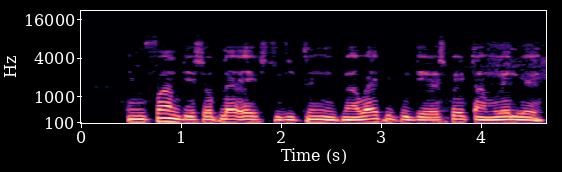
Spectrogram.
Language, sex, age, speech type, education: Nigerian Pidgin, male, 30-45, spontaneous, tertiary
